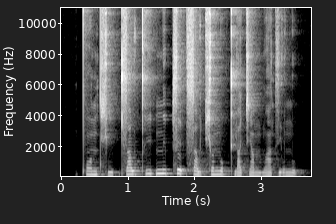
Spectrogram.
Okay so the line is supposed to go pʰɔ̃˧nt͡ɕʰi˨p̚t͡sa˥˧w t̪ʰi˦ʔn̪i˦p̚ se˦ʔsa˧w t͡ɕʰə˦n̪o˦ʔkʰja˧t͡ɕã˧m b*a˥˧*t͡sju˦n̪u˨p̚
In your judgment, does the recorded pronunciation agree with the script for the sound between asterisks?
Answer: no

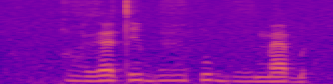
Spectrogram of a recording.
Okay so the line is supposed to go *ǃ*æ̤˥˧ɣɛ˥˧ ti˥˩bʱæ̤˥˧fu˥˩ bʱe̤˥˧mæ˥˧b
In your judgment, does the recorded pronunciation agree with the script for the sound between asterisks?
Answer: no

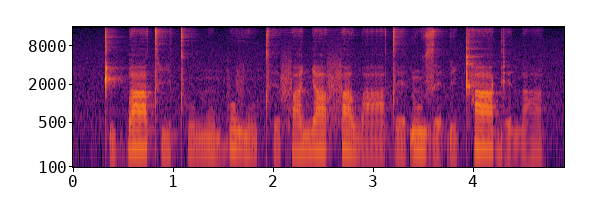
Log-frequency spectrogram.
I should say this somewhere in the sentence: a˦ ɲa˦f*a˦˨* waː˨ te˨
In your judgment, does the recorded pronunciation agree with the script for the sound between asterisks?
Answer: yes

